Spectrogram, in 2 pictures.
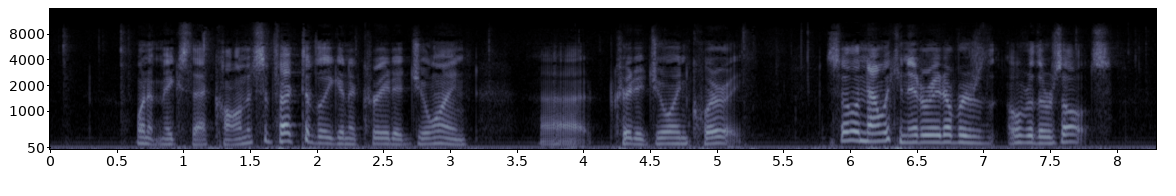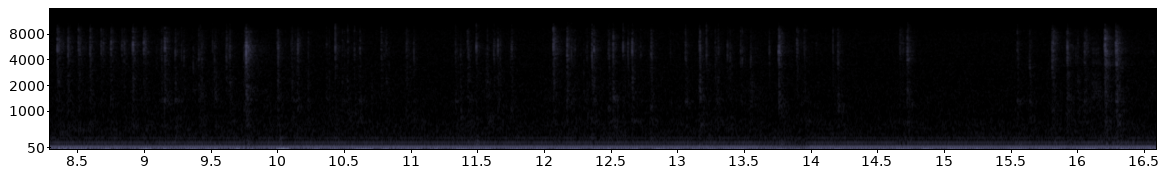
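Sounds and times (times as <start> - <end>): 
low electrical hum: 0.0 - 16.5
speech: 0.6 - 8.0
typing on a computer keyboard: 8.1 - 14.8, 15.5 - 16.5.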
